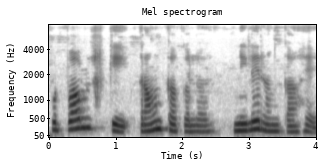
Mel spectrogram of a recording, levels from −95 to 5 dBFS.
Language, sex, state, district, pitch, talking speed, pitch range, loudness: Hindi, female, Haryana, Jhajjar, 175 Hz, 135 wpm, 160-205 Hz, -17 LUFS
